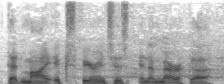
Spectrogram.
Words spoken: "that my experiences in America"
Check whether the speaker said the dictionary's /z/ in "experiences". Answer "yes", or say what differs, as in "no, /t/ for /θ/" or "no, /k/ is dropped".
yes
